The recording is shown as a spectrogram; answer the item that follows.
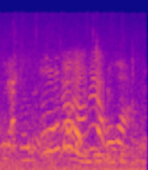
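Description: Children playing and talking, with one high-pitched child's voice loudest in the second half.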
